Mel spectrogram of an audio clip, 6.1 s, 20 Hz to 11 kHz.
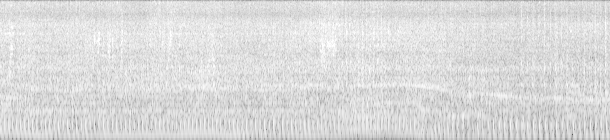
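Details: SF Moto 500 motorcycle engine: rough, throbbing run with rhythmic clatter and gritty undertone shifting as revs dip; internal knocking and grinding, source unknown.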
